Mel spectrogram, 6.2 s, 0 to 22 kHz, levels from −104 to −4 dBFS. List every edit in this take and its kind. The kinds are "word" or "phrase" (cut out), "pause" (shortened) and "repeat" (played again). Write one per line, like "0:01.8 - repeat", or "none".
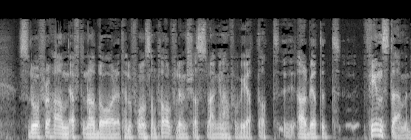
0:01.0 - word
0:01.8 - word
0:02.6 - word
